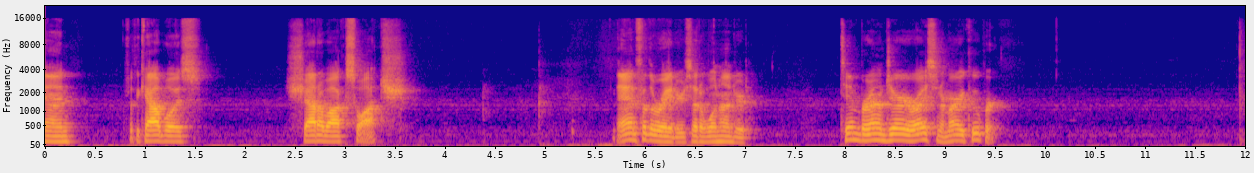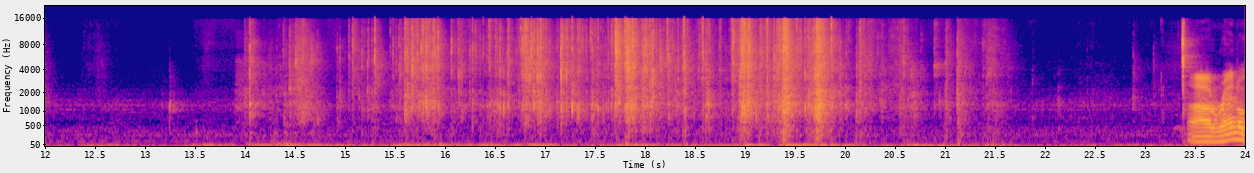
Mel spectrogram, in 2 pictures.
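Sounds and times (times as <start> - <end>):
plastic packaging crinkling and tearing: 13.9 - 21.8.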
